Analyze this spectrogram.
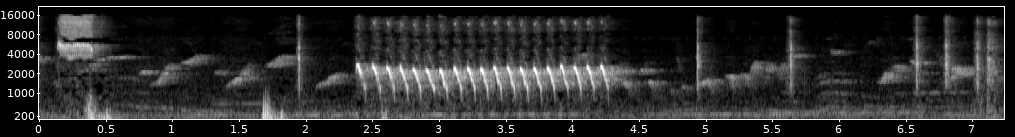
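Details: White-rumped shama lure song to excite other shamas, with a harsh note, soft whistled slurs, then a rapid even trill of some twenty pulses and trailing quiet whistles and clicks.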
